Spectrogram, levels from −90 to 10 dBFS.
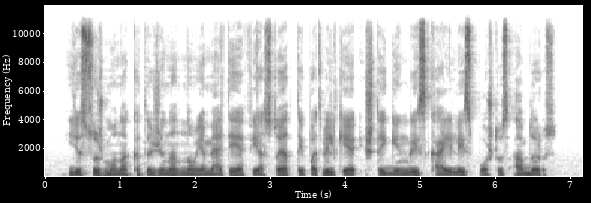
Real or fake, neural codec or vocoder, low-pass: real; none; 10.8 kHz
